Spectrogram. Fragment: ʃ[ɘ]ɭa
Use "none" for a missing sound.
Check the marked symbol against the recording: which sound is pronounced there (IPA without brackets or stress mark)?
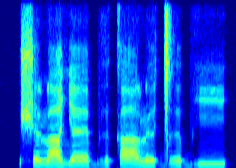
ɛ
